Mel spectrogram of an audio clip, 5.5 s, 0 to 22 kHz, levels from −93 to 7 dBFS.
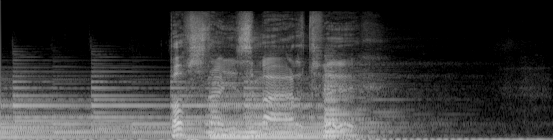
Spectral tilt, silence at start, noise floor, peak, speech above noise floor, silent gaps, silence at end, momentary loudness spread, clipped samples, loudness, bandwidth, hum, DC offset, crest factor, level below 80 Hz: -6 dB/octave; 0 s; -49 dBFS; -2 dBFS; 32 dB; none; 0.1 s; 12 LU; under 0.1%; -20 LUFS; 15.5 kHz; none; 1%; 18 dB; -40 dBFS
